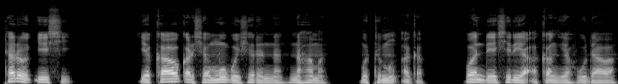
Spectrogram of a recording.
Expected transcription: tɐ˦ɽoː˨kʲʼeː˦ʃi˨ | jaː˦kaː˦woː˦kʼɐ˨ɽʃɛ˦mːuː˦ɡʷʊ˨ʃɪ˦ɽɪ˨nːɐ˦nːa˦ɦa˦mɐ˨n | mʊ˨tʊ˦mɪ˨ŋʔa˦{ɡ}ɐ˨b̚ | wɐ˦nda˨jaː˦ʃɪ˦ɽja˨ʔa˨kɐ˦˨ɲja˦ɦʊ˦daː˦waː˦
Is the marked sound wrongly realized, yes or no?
no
